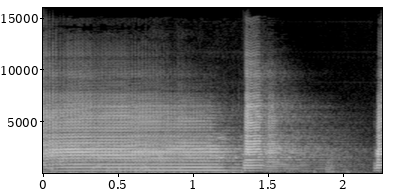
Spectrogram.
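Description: A brass instrument holding one long, steady note for about a second, then a shorter, lower note that fades away.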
